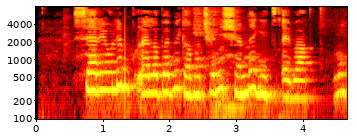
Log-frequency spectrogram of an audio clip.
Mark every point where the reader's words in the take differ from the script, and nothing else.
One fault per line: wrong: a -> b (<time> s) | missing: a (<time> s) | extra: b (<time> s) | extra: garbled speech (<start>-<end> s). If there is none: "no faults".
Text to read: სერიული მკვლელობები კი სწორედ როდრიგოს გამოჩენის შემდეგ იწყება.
missing: კი სწორედ როდრიგოს (2.1 s)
